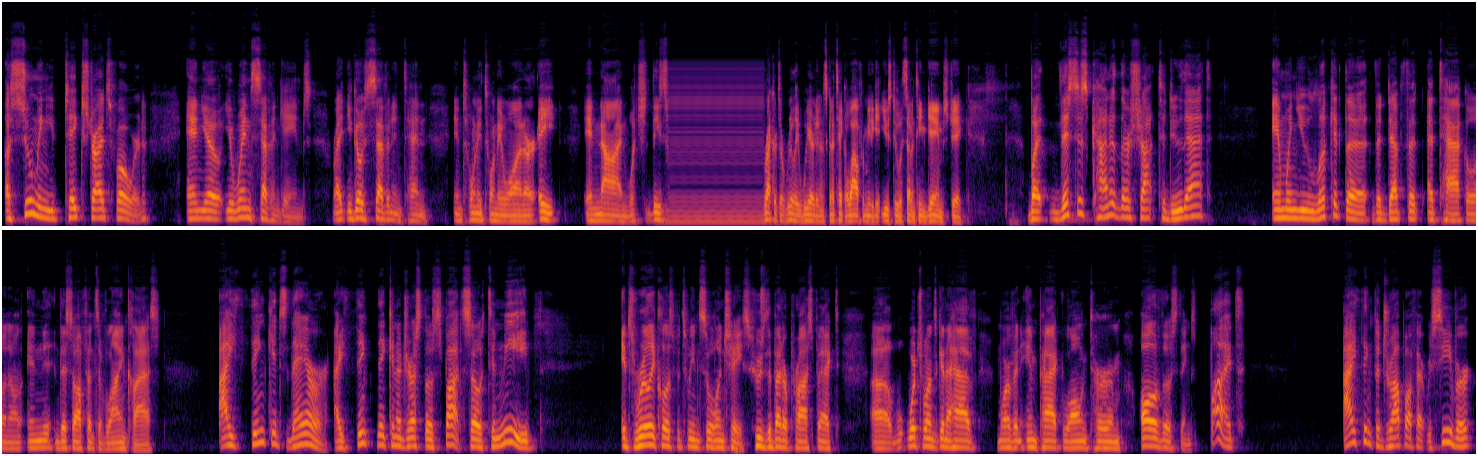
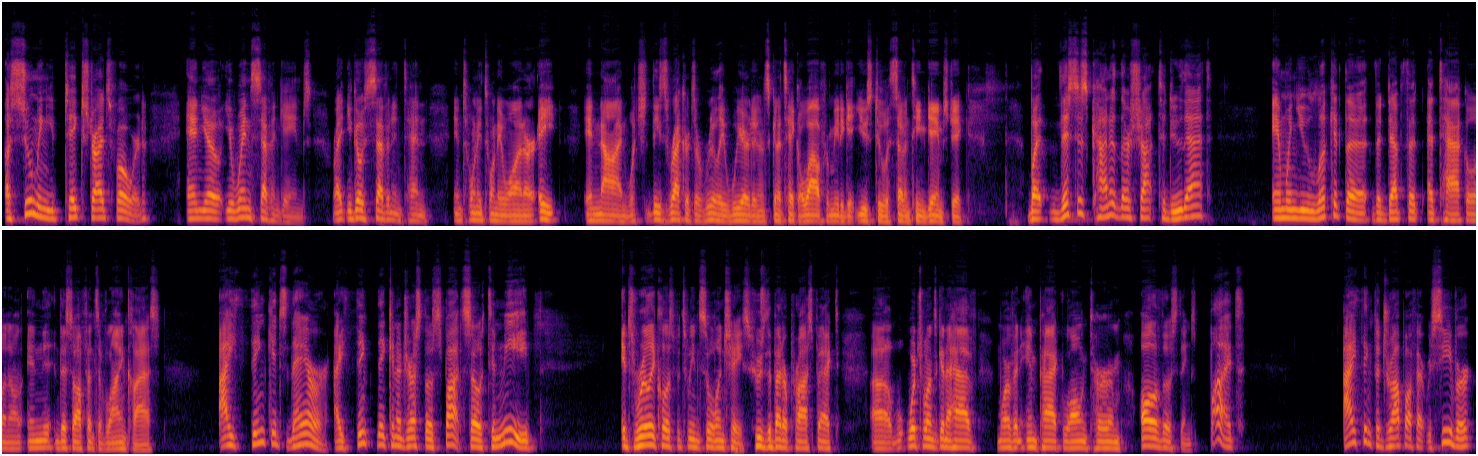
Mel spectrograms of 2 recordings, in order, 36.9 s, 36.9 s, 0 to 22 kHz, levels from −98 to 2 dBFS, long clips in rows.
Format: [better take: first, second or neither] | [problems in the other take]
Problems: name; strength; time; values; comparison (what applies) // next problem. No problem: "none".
second | audio freezing; at 8.5 s for 1 s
